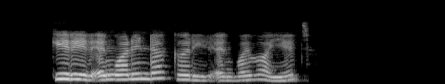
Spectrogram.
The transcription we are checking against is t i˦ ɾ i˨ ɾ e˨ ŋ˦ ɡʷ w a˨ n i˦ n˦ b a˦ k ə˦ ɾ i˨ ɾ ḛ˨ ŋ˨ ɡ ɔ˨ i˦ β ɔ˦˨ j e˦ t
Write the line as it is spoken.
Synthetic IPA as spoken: k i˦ ɾ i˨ ɾ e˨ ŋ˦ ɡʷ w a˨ n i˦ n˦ d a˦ k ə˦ ɾ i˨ ɾ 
